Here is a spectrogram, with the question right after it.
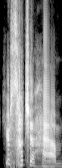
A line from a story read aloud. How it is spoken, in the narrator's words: Niall chuckles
